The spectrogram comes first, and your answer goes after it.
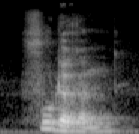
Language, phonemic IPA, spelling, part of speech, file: Dutch, /vudərə(n)/, voederen, verb, Nl-voederen.ogg
- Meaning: to feed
